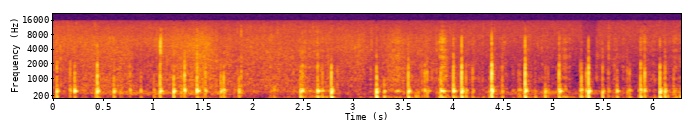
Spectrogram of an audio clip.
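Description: Fingertips tap and scratch the crown of a hollow, empty black leather top hat held toward the camera. The result is a quiet, rapid, irregular series of dry, soft taps and scratches with a hollow low thump and a mid-range body, each cutting off instantly with no ring.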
